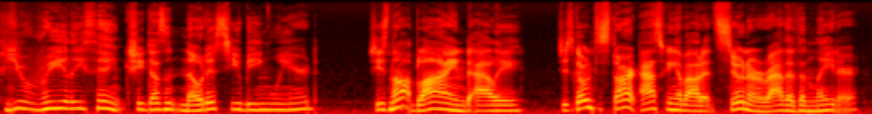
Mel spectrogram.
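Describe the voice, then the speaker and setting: A woman's voice: fairly low pitch, a little slow, pitched above the performer's own voice, natural voice. A woman voicing a spunky, blunt young woman in an audiobook drama, exasperated and stern with her friend. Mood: teasing exasperation. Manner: stern, teasing, reprimanding.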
